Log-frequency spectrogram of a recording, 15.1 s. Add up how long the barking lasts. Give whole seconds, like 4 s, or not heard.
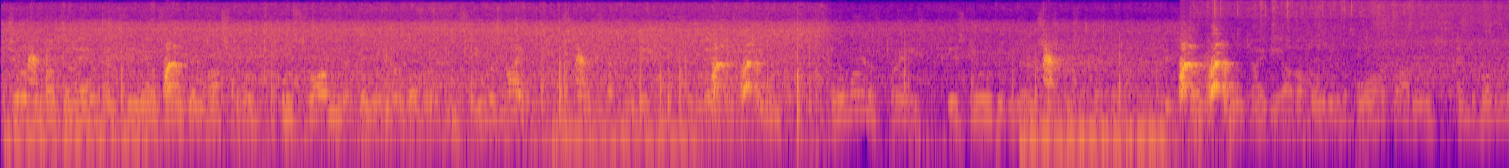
6 s.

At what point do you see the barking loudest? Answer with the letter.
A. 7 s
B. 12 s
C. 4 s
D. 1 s
B.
